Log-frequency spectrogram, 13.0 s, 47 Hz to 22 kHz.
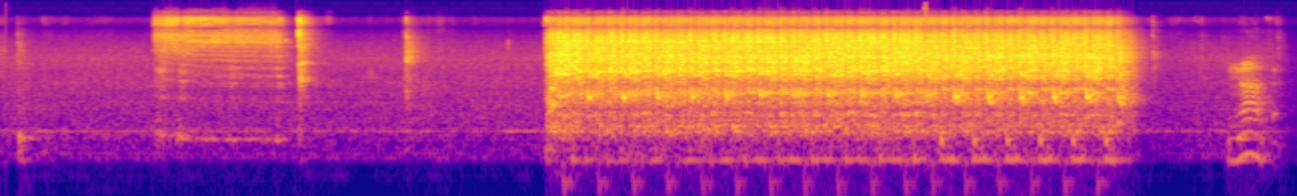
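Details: Neglected Moto 4 200 quad with a decompression release, after a compression test showed none: the electric starter, on a jumper pack, spins it fast and evenly with light uniform pulses and no firing while trying it on carb cleaner; no compression, top end suspected.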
